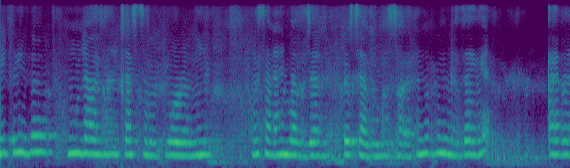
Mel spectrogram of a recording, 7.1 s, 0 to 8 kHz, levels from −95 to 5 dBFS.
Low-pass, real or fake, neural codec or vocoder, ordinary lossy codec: 7.2 kHz; fake; codec, 16 kHz, 1 kbps, FreqCodec, smaller model; none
